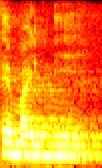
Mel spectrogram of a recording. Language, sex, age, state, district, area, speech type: Bodo, male, 45-60, Assam, Baksa, urban, spontaneous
